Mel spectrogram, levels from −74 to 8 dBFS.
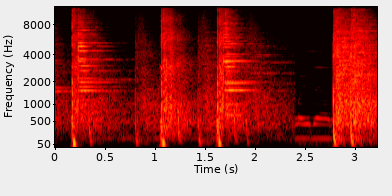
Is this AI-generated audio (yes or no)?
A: no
